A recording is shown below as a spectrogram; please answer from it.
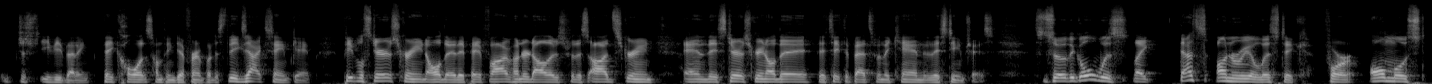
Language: English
